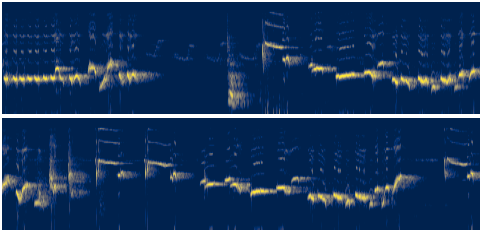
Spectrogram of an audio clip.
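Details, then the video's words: White-rumped shama (murai batu) in continuous gacor song stuffed with filler material: a dense, varied stream of warbles, whistles and sharp high notes with few pauses. "MURAI BATU GACOR buat PANCINGAN agar BUNYI NYAUT emosi BONGKAR MATERI ISIAN | SHAMA BIRD"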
